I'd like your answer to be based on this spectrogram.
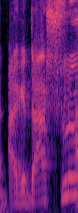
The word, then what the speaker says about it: Aghdashloo: Um, Aghdashloo.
